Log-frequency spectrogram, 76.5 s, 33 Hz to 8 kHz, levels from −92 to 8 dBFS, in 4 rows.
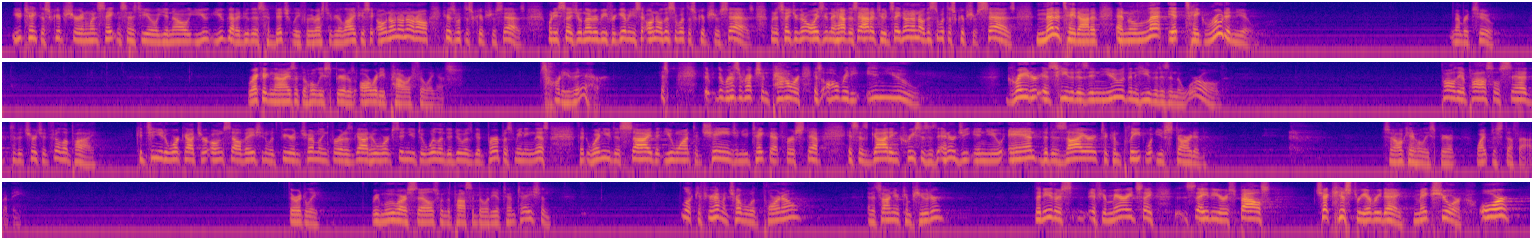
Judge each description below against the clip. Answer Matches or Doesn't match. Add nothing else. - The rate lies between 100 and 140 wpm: Doesn't match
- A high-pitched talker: Doesn't match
